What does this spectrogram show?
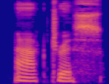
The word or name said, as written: actress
